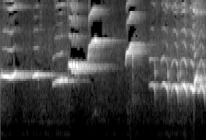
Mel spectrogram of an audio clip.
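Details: Magpie-robin song intended to make other magpie-robins react: a steady clear whistle, a lower note, a rising high slur and a falling whistle, then a quick jumbled chattering warble.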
